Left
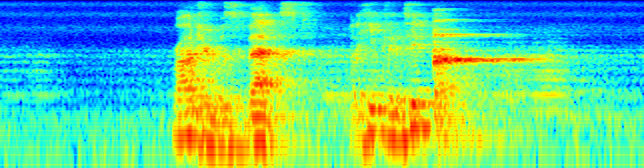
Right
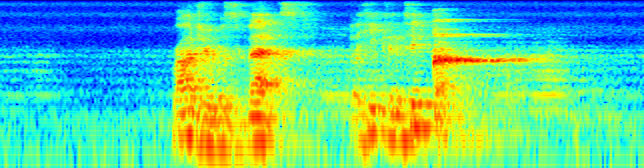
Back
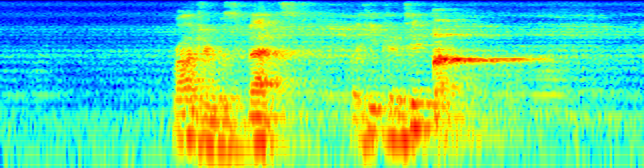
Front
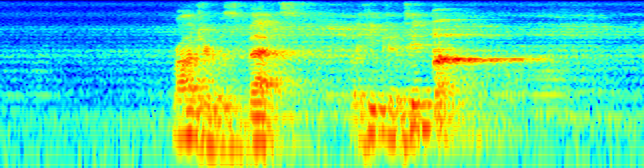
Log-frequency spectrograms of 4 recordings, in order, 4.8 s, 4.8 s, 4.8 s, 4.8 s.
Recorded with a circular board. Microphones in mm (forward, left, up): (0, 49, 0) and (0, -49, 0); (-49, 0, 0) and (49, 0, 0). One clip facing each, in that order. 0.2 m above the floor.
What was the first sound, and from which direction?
A man speaking, 95° right.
